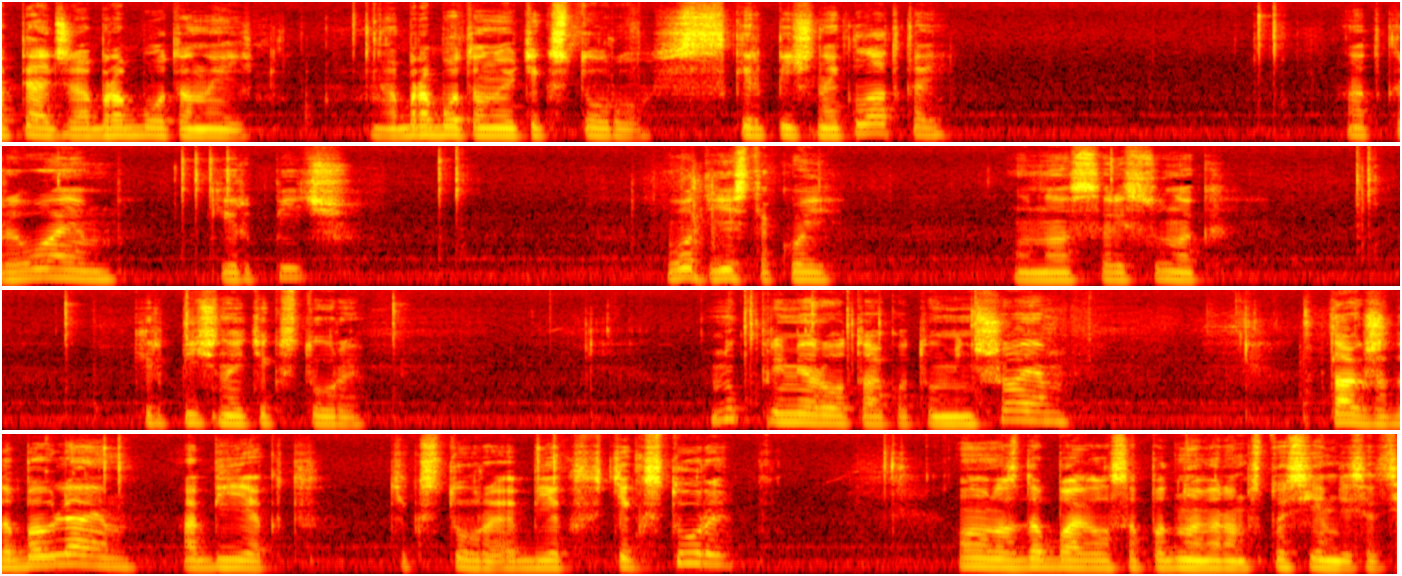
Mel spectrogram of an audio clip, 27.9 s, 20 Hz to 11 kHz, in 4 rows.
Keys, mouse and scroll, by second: 6.4 click, 8.0 click, 9.2 click, 12.6-14.0 drag, 14.4 click, 16.0-18.0 drag, 18.1 click, 21.5 click, 23.7 click.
